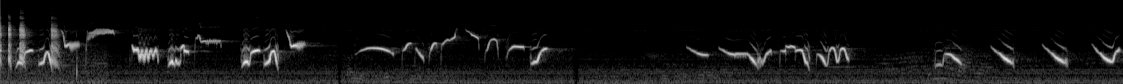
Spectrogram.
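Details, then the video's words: Female white-rumped shama used as a lure, with a male and female pair named: bursts of short whistled and slurred notes, some rising and some falling, in loose series separated by brief pauses. "CHOÈ LỬA MÁI.choè lửa trống + mái kích lửa"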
